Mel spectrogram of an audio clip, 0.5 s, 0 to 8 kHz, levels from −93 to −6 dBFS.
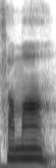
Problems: background conversations at intervals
